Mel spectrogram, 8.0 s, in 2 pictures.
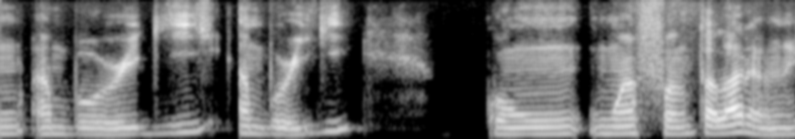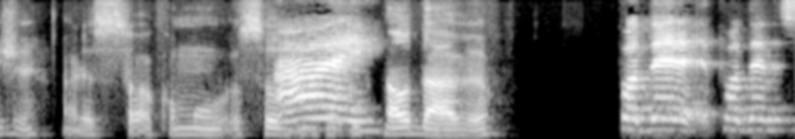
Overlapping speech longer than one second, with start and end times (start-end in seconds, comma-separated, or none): none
